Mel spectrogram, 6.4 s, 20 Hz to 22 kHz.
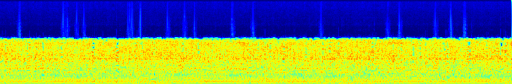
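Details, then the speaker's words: Wood-Mizer LT40HD sawmill engine with a newly replaced carburetor, mixture screw set three turns out, not sawing: steady, even drone with no surging or misses, running clean and settled; owner thinks the tuning is now right. "I think that might be where we want it uh anyway I'm getting an hours to kind of log up to see how it runs"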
